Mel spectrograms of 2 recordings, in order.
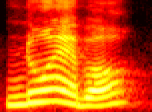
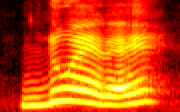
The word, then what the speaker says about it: nueve: So if you pronounce this nueve, smile at the end, nueve word as nuevo, and you're talking about like a number, you'll confuse the living bejesus out of them.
